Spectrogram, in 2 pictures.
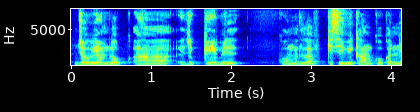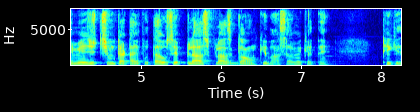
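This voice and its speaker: Man drilling English words slowly. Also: on the high side. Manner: addresses viewers as friends, informal. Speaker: English teacher. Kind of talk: casual spoken lesson.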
